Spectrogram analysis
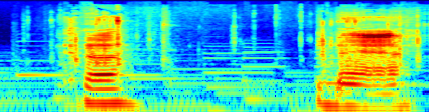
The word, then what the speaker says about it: Khmer: Khmer is how they said to pronounce it.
